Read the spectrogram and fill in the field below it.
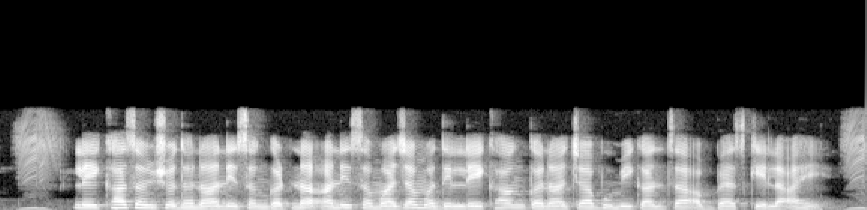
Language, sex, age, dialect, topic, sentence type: Marathi, female, 46-50, Northern Konkan, banking, statement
